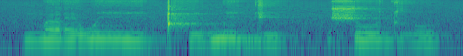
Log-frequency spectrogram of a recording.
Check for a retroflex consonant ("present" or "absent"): absent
